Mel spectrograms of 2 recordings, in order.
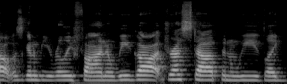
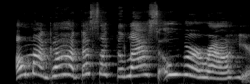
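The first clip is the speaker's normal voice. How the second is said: mock woman's country twang, higher pitch; 12 semitones higher than usual. Retelling what a lady said about the last uber: imitating a woman with a country accent. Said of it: "a little country accent".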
